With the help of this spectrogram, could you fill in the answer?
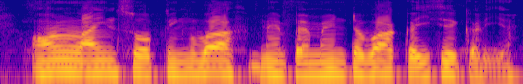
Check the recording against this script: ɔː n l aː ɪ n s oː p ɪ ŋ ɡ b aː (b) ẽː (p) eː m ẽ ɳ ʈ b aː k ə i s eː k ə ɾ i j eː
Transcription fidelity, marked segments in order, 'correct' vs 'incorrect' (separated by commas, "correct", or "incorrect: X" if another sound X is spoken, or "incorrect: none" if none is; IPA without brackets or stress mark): incorrect: m, correct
